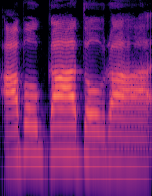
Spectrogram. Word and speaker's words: Avogadra: The droid in this episode is Avogadra. It is pronounced Abogadora in Japanese. Avogadra's name is a play on avocado, and she does throw avocado bombs, obviously. In Japanese, avocado is abocado.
